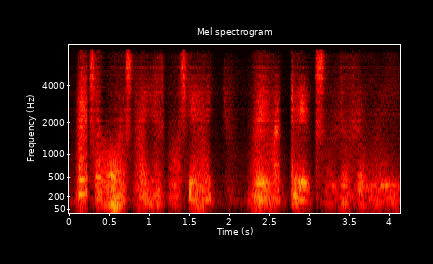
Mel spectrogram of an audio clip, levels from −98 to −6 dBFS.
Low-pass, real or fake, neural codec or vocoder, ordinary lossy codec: 7.2 kHz; fake; codec, 44.1 kHz, 0.9 kbps, DAC; none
